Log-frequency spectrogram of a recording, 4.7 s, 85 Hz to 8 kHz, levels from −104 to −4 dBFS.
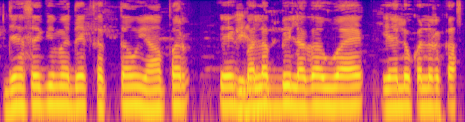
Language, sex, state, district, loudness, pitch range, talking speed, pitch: Hindi, male, Madhya Pradesh, Bhopal, -13 LUFS, 150-160 Hz, 220 wpm, 155 Hz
